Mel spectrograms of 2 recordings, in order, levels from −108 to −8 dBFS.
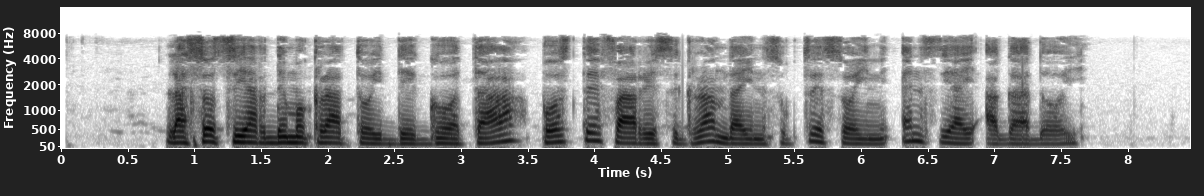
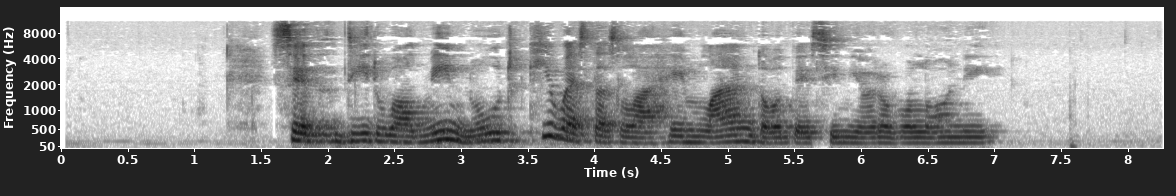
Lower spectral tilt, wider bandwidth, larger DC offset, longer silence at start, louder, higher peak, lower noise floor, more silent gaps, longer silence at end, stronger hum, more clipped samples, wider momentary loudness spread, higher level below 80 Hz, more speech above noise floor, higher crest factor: first, -5.5 dB/octave vs -4 dB/octave; second, 8 kHz vs 11.5 kHz; neither; second, 0.8 s vs 1.25 s; first, -19 LUFS vs -24 LUFS; first, -2 dBFS vs -6 dBFS; first, -75 dBFS vs -68 dBFS; neither; first, 0.85 s vs 0.65 s; neither; neither; about the same, 9 LU vs 9 LU; first, -54 dBFS vs -62 dBFS; first, 56 dB vs 44 dB; about the same, 18 dB vs 20 dB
